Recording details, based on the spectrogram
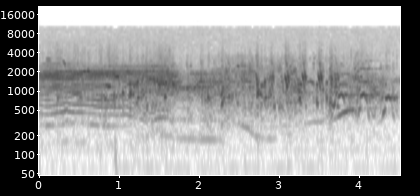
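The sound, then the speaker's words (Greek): A dense chorus of animal calls from pairs of every kind of animal gathered onto Noah's Ark, overlapping at once: barking, yelps, whines and bleating-like cries layered together, loud and continuous throughout with no pauses. “ένα ζευγάρι από κάθε είδους ζώο και πτηνού και αρπετού και πάσης ζώσης ψυχής και πάρτα μαζί σου. Πω πω και τι θόρυβο που έκαναν.”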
